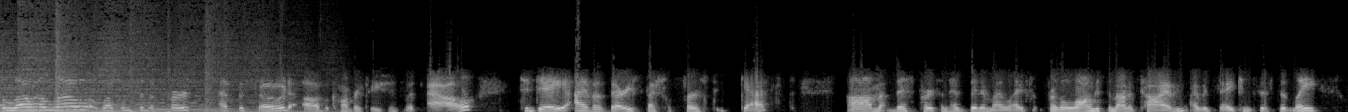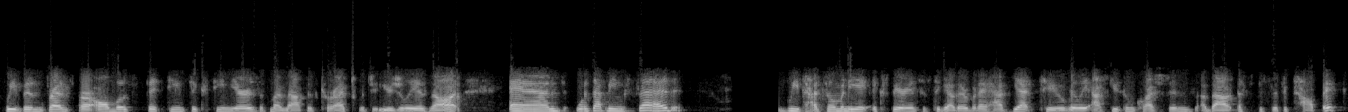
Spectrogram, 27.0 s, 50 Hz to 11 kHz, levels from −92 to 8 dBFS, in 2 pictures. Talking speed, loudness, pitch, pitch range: 180 wpm, -25 LUFS, 175 Hz, 160-200 Hz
